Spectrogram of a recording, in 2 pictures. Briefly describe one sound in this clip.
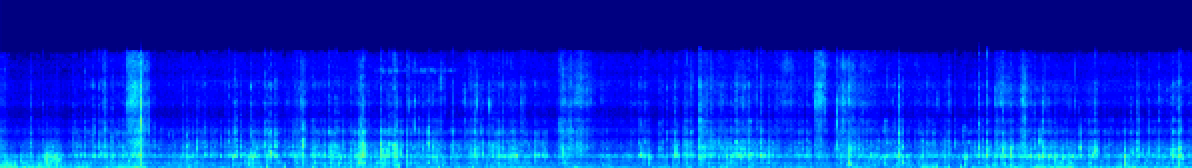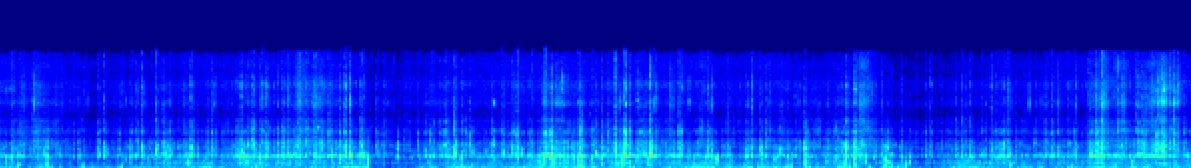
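Bicycle tyres roll and crunch over a rough dirt trail.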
